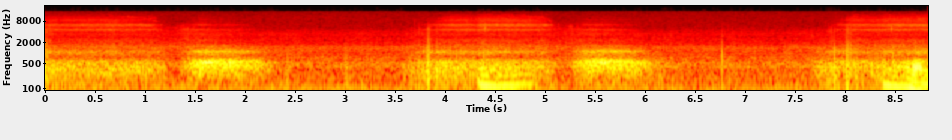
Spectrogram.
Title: loud snoring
